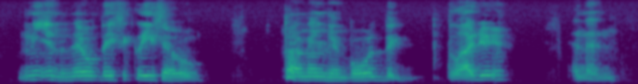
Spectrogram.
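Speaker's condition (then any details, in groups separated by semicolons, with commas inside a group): Cerebral palsy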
